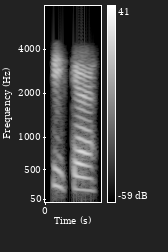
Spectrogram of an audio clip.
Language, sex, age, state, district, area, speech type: Punjabi, female, 18-30, Punjab, Barnala, urban, conversation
